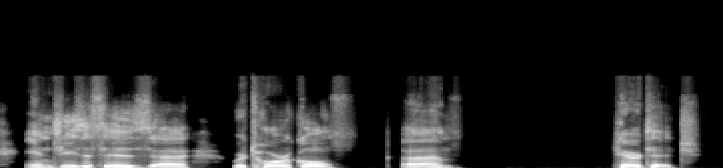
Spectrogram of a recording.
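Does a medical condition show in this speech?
Yes: cerebral palsy.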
